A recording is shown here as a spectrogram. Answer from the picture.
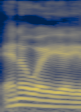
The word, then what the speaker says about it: NOAA: And remember, NOAA is pronounced NOAA. – Like the ARC.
